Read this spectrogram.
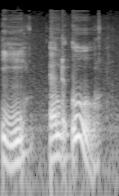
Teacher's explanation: if you say these vowels in succession you may notice that your tongue is moving forward and backward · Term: backness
